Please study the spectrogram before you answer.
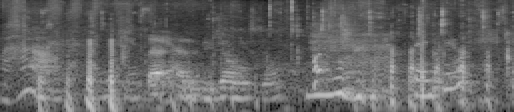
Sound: man laughs

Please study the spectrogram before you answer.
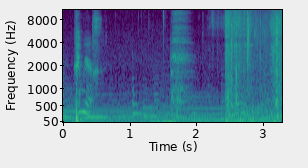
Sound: Bundo catches his cloak and then sighs

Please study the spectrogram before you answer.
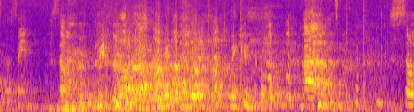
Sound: laughing

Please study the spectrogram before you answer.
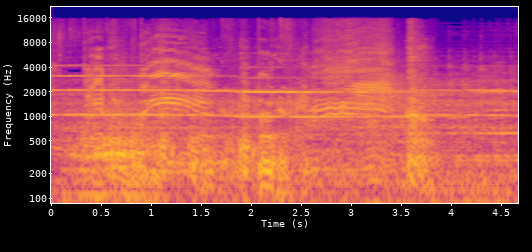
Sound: creature squealing

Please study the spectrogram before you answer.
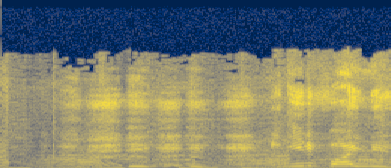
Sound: gasping

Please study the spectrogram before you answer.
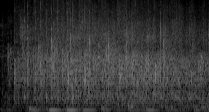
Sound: audience applauding

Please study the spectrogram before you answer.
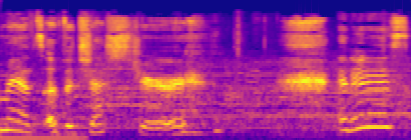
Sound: chuckles

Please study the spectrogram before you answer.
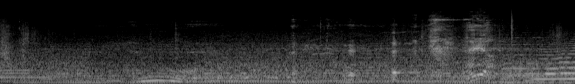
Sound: chuckling

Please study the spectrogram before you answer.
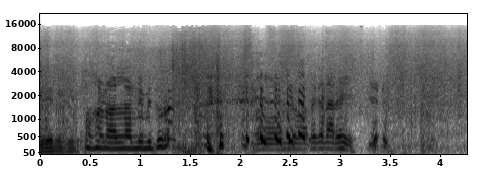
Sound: laughing

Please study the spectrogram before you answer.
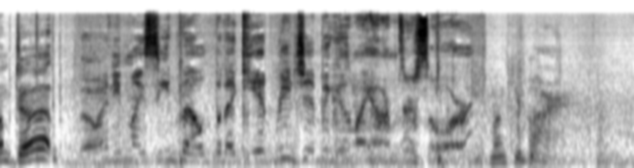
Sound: groaning in pain

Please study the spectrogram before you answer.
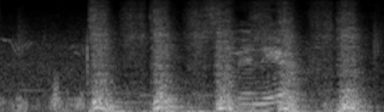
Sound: sawing

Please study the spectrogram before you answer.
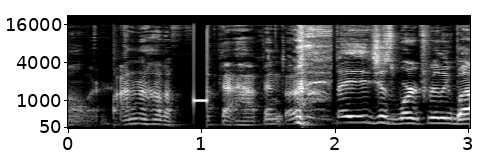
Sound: beep

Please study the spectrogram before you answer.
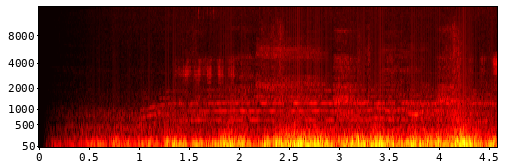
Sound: heavy breathing, while blindfolded

